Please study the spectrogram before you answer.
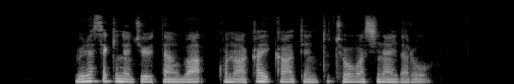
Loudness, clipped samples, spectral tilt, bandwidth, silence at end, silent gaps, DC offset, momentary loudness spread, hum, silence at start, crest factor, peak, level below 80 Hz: -26 LUFS; under 0.1%; -5.5 dB/octave; 11 kHz; 0.85 s; none; under 0.1%; 7 LU; none; 0.75 s; 20 dB; -6 dBFS; -58 dBFS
